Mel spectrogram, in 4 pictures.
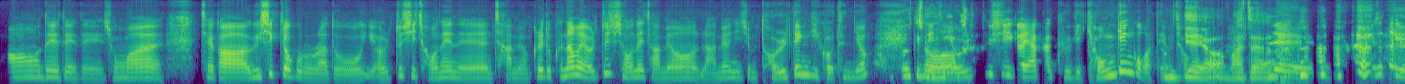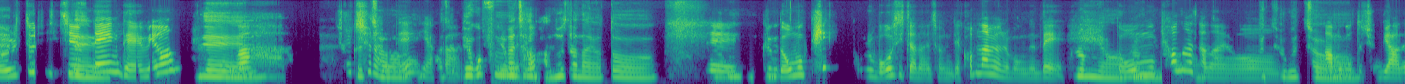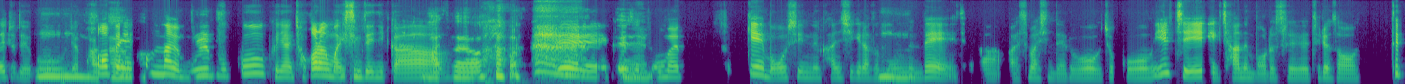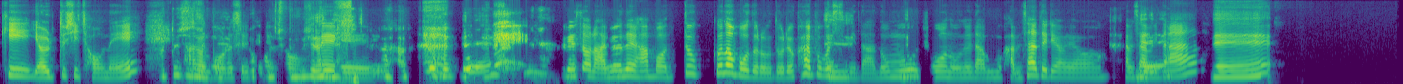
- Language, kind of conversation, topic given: Korean, advice, 간식 먹고 싶은 충동을 더 잘 조절하려면 어떻게 해야 하나요?
- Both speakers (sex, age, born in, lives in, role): female, 45-49, South Korea, United States, advisor; female, 45-49, South Korea, United States, user
- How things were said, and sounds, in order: laughing while speaking: "당기거든요"; laugh; laugh; distorted speech; sigh; other background noise; laughing while speaking: "있으면"; laugh; laughing while speaking: "됩니다"; laugh; "노력해" said as "노력하"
